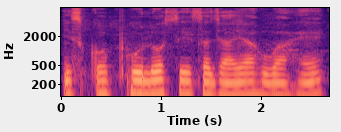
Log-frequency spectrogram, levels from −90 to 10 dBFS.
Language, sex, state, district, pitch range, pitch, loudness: Hindi, male, West Bengal, Alipurduar, 110-120 Hz, 115 Hz, -15 LUFS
